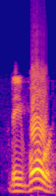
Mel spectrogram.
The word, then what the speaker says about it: revolt: revolt, கலகம் செய், வேற புரட்சி செய், revolt, revolt, revolt, R-E-V-O-L-T, revolt, second syllable, revolt, revolted, R-E-V-O-L-T-E-D, revolted, revolted, R-E-V-O-L-T-E-D, revolted, revolting, R-E-V-O-L-T-I-N-G, revolting, revolt, revolted, revolted, revolting.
